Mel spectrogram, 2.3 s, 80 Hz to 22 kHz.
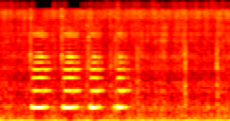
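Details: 1987 Chevy Corvette C4 at idle: four short toots on one thin high note with no lower partner, only one horn working; the dead horn of the pair feels very warm, shorted internally, while the working one is cool.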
